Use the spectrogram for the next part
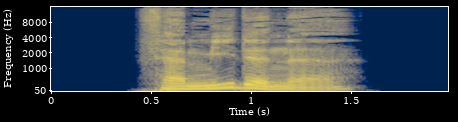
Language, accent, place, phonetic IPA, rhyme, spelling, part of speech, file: German, Germany, Berlin, [fɛɐ̯ˈmiːdənə], -iːdənə, vermiedene, adjective, De-vermiedene.ogg
- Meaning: inflection of vermieden: 1. strong/mixed nominative/accusative feminine singular 2. strong nominative/accusative plural 3. weak nominative all-gender singular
